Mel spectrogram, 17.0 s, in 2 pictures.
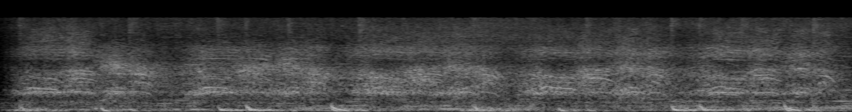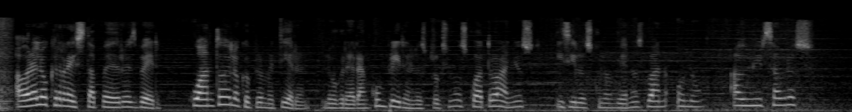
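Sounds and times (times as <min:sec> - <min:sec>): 
large crowd chanting in unison: 0:00.0 - 0:08.7
speech: 0:08.8 - 0:16.7.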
